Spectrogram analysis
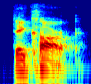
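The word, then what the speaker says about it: Descartes: 2350 they C right decart rhymes with fart thank you that helps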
